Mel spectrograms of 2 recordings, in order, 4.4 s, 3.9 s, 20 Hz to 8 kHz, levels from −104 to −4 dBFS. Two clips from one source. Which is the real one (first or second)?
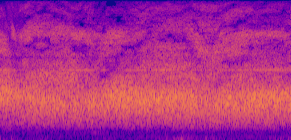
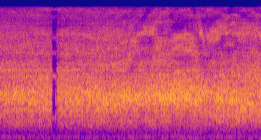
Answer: first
